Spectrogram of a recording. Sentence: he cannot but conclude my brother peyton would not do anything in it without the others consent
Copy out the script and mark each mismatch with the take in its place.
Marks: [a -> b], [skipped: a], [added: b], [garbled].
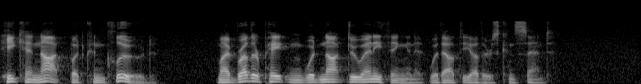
he cannot but conclude my brother peyton would not do anything in it without the others consent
